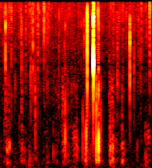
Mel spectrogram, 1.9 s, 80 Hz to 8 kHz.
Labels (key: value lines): label: biophony, sea urchins (Echinidae)
recorder: SoundTrap 600 or HydroMoth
